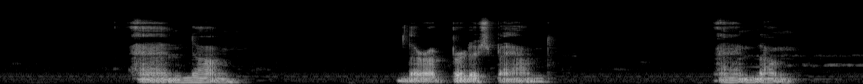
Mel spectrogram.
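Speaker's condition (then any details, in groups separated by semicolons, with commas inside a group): Multiple sclerosis; lives in care home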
